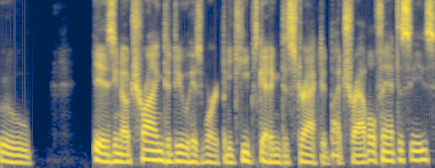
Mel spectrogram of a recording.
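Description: This man talks at a moderate pace with a fairly low pitch and fairly even intonation. The background is quiet. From US Northeast, Massachusetts. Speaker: voice actor. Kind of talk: casual chat. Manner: talkative.

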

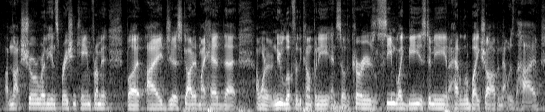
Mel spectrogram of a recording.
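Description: In an American accent, a man talks at a moderate pace in a bright, sharp tone with fairly even intonation. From Maine, US. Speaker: craft fermented-beverage maker. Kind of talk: interview, casual chat. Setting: his tasting room.

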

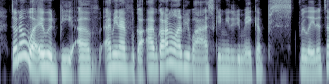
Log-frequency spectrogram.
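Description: A woman with an American accent speaks in an unremarkable speaking voice at a medium pitch, fairly quick and with lively intonation. The recording is very clean, with a silent background. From Long Beach, California. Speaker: content creator. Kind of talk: casual interview chat.

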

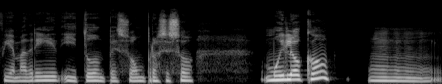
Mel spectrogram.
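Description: Fairly low in pitch, a woman uses an ordinary speaking voice with ordinary pitch variation. The recording is very clean, with a silent background and a dry, close sound with no echo. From Málaga, Andalusia, Spain. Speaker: influencer and author. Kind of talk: casual chat.

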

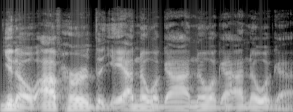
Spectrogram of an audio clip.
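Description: His fairly low voice carries an animated tone, and the man's pitch varies in an ordinary way. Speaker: radio host and voiceover artist. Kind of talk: casual podcast monologue, storytelling. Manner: talkative, casual, animated.

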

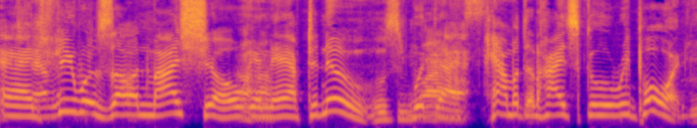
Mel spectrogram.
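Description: Through noticeable background noise, a man with a high pitch talks with hardly any pauses and very even loudness. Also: lively intonation, fairly slow pace. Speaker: radio personality and pastor. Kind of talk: casual storytelling.

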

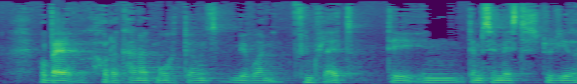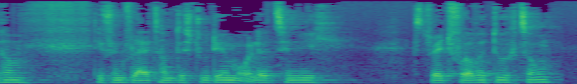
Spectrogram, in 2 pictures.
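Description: Over noticeable background noise, a man with a very deep, low voice speaks at a fairly quick pace in a monotone, flat delivery. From Salzburg region, Austria (Seekirchen am Wallersee). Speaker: wood industry engineer, alumnus. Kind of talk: casual interview. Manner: halting, many fillers and repetitions.

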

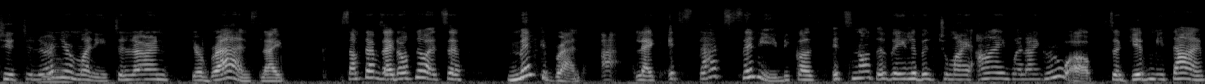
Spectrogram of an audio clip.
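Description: A woman with a Lebanese accent speaks at a moderate pace, her fairly high pitch carrying lively intonation. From Lebanon. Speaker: graduate student and student forum president. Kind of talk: interview conversation.

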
